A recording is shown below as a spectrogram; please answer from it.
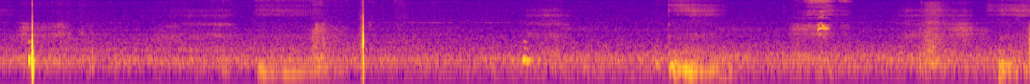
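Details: A sleeping pet Basset Hound, described as a bully, snores as usual with his tongue sticking out, indoors in a small room. Soft, breathy snorts and wheezes come irregularly every few seconds, with two sharp clicks early on against a quiet background.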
